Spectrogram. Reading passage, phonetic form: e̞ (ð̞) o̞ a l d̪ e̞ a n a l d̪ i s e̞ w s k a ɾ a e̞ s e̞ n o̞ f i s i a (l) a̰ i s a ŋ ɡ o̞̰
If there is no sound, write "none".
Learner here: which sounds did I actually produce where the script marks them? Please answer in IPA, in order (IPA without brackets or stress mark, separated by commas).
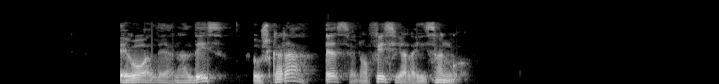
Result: ɣ̞, l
